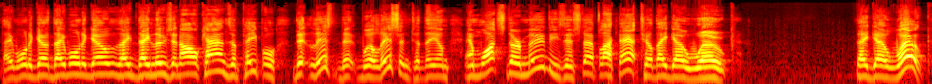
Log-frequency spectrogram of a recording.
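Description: A middle-aged man with a high voice speaks unhurriedly, giving a fervent and folksy testimony at church. Hallelujahs punctuate his sermon talk.

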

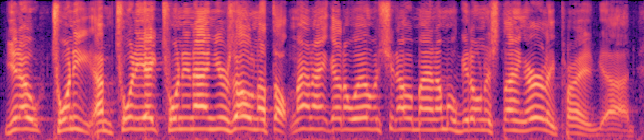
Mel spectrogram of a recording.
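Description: High-voiced fervent middle-aged man preaching. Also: animated, brisk, fairly bright tone, clear, resonant tone. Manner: fervent, folksy, peppered with hallelujahs. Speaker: church speaker. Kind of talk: sermon testimony.

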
